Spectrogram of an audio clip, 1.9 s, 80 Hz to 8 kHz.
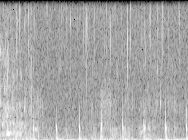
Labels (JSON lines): {"label": "biophony, knock", "recorder": "SoundTrap 300"}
